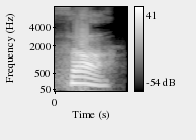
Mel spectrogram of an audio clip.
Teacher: زبان کے کنارے کو دانتوں کے کناروں سے باہر نکال کر پڑھیں گے تو سا ادا ہوگا۔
